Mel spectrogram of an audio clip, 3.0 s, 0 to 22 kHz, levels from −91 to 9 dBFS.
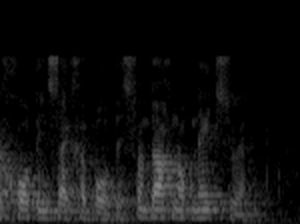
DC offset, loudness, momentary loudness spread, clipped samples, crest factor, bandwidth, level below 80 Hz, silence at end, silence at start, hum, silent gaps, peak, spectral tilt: under 0.1%; -51 LUFS; 12 LU; under 0.1%; 20 dB; 8 kHz; -84 dBFS; 0.3 s; 0 s; none; none; -30 dBFS; -5 dB/octave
